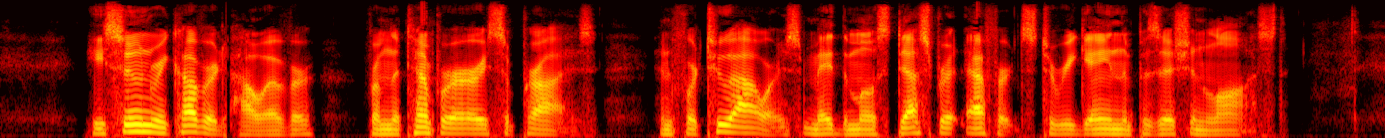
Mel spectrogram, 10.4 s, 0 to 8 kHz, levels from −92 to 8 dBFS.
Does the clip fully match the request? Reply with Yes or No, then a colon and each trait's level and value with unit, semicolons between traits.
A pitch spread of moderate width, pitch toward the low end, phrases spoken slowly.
Yes: average, 3.3 semitones; low, 100 Hz; slow, 120 wpm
